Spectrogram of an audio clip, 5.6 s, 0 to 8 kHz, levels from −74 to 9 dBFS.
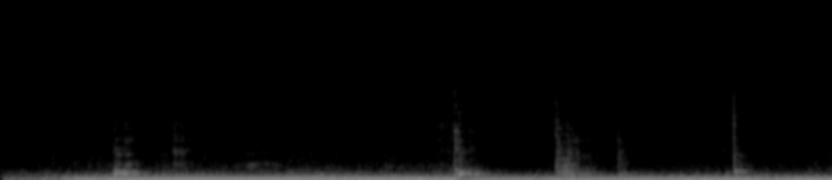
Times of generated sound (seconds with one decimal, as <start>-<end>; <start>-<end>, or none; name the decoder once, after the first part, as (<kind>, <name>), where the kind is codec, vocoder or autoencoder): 1.2-1.7 (autoencoder, DAC-VAE)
